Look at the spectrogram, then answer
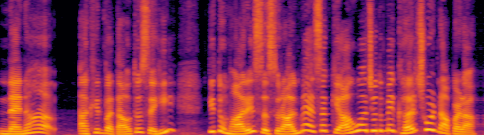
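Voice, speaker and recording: A woman's voice: fairly high pitch, very animated, brisk, no room sound. Woman playing patient, kindly sister-in-law, close-recorded. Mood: concerned, soothing. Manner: friendly, soothing. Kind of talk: cartoon moral-story dialogue.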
